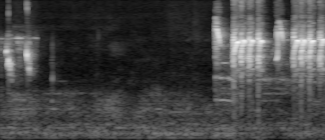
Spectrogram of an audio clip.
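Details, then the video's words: Bird in besetan song: two brief high notes, a pause of nearly two seconds, then a burst of rapid, sharp, piercing chatter. "SUARA BURUNG BESETAN"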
